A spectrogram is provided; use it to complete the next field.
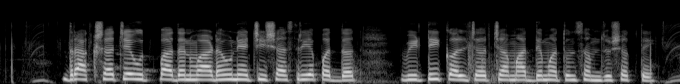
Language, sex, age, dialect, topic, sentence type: Marathi, female, 31-35, Standard Marathi, agriculture, statement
